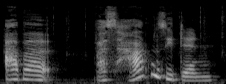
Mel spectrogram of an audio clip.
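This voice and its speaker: A woman voicing a kind, calm hedgehog mother in a children's story, speaking softly and gently. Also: medium pitch, slow, husky, full character voice. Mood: gentle. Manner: soft, gentle, sniffs "nuff nuff". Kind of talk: storybook reading.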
